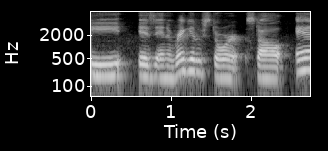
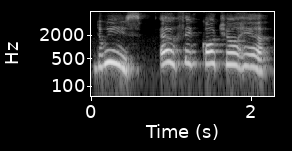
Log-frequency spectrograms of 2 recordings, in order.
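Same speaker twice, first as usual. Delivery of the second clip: put-on higher, slower voice of a stuck old mother; elderly mom's voice; 13 semitones higher, 3 dB louder, slower than usual. Mother stuck on the toilet answering her daughter, relieved. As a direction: play the relieved, helpless mom, slowly. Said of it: "And she said".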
